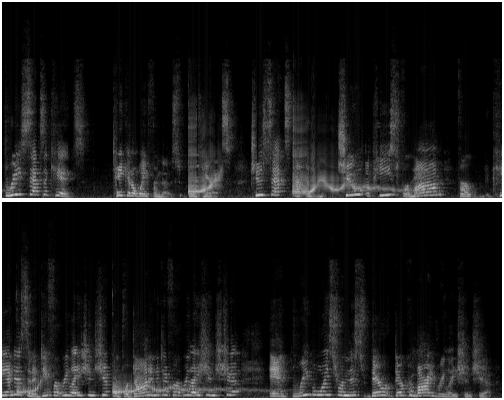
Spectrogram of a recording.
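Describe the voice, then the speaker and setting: A woman's voice: very high-pitched, very animated, fast, few pauses, over music. A woman ranting on a livestream in a combative, sarcastic, foul-mouthed way. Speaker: livestream host.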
